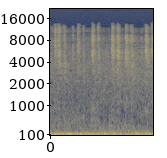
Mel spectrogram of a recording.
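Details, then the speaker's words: 1988 Ford Mustang Foxbody notchback V8 with under 60k original miles, long-tube headers, off-road mid-pipe and unknown mufflers, recorded from the rear. Deep steady low rumble with even pulses, no ticks or misses; surprisingly quiet, mufflers maybe due for a change. Normal idle. "the car is actually surprisingly pretty quiet for something with long tubes and an off-road on it so i guess it's okay maybe the mufflers need to get changed but uh yeah nice little idol"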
